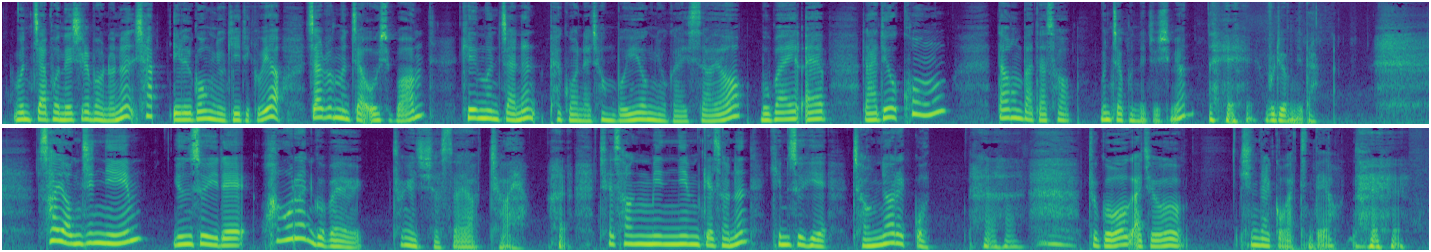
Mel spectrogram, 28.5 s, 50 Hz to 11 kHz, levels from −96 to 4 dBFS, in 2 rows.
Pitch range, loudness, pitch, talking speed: 165-220 Hz, -17 LUFS, 185 Hz, 220 characters per minute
